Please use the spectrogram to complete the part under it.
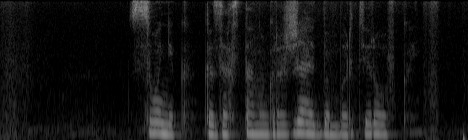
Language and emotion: Russian, neutral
